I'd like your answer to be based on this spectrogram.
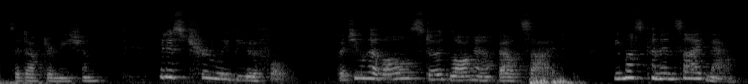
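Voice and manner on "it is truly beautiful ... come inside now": higher, ending in a loud come; shepherd them in warmly but firmly; old woman insisting the guests come in; firm invitation. Acted. Doctor ushers everyone inside.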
